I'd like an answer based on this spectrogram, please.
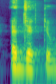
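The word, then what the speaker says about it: adjective: बार बता चुका हूं वैसे ए और जे के बीच में जो डी होता है वो साइलेंट होता है इसे एडजेक्टिव नहीं कहते मास्टर जी आज हम एडजेक्टिव पढ़ेंगे नहीं है य यह एडजेक्टिव है क्या है एडजेक्टिव डी साइलेंट है जैसे एक शब्द होता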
